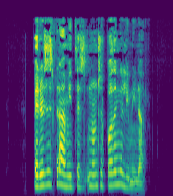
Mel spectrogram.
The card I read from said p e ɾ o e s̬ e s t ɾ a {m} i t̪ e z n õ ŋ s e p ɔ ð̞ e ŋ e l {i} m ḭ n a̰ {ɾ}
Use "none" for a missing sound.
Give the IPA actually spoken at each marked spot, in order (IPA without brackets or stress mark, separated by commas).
m, i, ɾ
